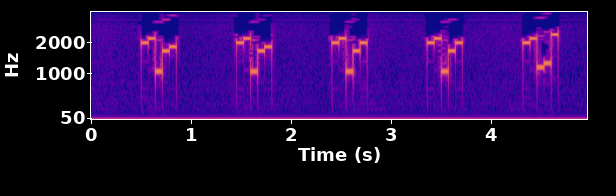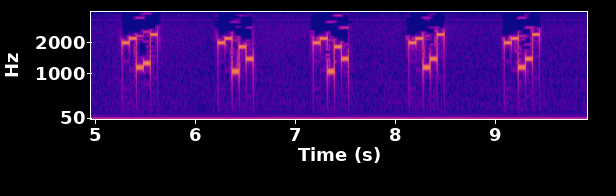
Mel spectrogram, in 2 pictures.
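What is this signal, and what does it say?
Five-tone selective call (ZVEI), heard as quick runs of five tones, tones of about 80 ms. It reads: 89167 89167 89168 89168 89230 89230 89174 89174 89240 89240
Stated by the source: ZVEI five-tone call 89130 received on an SDR.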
